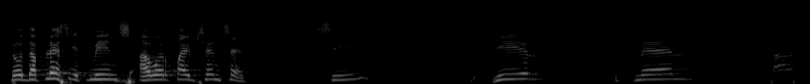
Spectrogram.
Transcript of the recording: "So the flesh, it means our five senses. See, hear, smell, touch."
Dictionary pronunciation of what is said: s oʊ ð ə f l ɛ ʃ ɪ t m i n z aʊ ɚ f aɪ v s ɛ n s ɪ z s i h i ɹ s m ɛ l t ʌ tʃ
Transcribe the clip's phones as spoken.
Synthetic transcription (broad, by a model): s oʊ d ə p l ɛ s ɪ t m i n s aʊ ɚ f aɪ b s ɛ n s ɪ s i h i ɹ s m ɛ l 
